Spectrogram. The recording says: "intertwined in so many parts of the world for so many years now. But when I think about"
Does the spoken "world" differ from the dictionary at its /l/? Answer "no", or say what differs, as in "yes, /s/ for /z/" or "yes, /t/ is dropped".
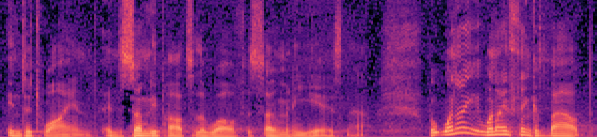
no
